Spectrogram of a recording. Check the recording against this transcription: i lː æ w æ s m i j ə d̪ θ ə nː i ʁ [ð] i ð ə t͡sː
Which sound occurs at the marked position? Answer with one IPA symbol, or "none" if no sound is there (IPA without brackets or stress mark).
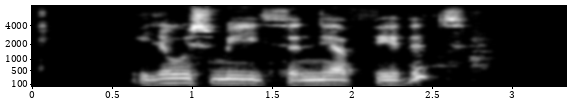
θ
